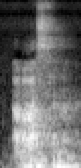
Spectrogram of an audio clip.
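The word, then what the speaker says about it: आसन: But asana, it's really asana. You're gonna see why it's asana.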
